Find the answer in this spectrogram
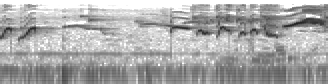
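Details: Oriental magpie-robin in vigorous song meant to challenge other birds: two rising whistled slurs, a pause, a run of short looping whistles, then a loud harsh rising screech at the end.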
